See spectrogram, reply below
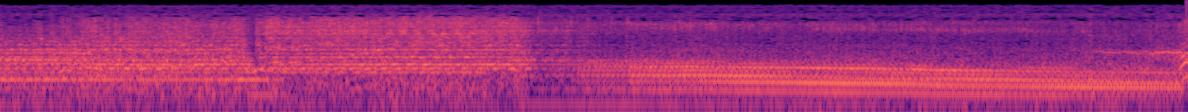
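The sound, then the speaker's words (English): A car engine drives steadily and loudly on the way to an old house, droning throughout, with a brief dip midway like a gear change before the motor pulls and revs up again. No one speaks. “I got my car outside so we can get there ahead of Parker.”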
